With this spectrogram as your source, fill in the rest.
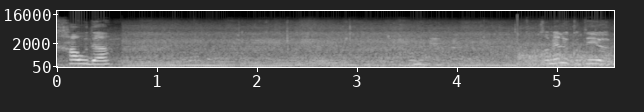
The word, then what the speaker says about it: Gouda: D'ailleurs le Gouda se prononce en fait Gouda.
